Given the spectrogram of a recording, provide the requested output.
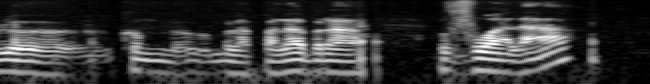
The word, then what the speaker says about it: voilà: como como la palabra voila. se pronuncia fonéticamente wa.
